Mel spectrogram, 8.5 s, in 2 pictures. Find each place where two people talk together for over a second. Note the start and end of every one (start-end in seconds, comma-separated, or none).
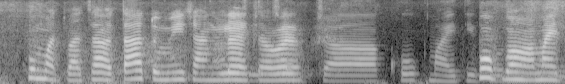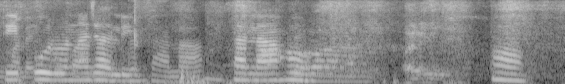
3.6-5.2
